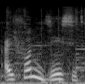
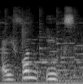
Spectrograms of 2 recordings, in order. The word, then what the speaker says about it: iPhone X: iPhone 10, iPhone X. Какого-то единственно правильного варианта произношения вроде как не существует.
